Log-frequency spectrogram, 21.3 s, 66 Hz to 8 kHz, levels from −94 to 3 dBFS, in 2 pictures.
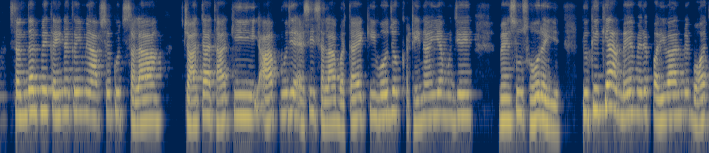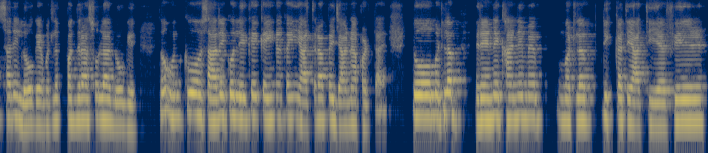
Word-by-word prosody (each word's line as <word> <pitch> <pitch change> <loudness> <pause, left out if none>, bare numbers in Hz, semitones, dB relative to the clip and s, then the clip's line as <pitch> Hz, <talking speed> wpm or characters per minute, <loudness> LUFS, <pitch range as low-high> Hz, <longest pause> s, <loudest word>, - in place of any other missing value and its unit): संदर्भ 215 +3 +3
में 235 - +5
कहीं 215 -2 +2
न 225 - -1
कहीं 225 0 +1
मैं 225 -1 -1
आपसे 200 +2 -1
कुछ 220 0 -3
सलाह 180 +1 +3 0.4
चाहता 175 +4 +3
था 175 +2 +3
कि, 205 -1 0
आप 190 +2 +3
मुझे 215 +1 0
ऐसी 200 +3 -1
सलाह 175 -3 0
बताएँ 180 +5 0
कि 210 - -3
वो 205 +2 +3
जो 225 - +2
कठिनाइयाँ 195 +5 -3
मुझे 205 0 -1 0.5
महसूस 185 +4 +1
हो 180 +3 +4
रही 175 -6 +2
है - - -4
क्योंकि 220 - -2
क्या 280 +1 +7 0.2
मैं 215 +2 +3
मेरे 225 0 -1
परिवार 200 +2 +3
में 215 0 -3
बहुत 185 +2 -1
सारे 195 0 -2
लोग 165 -1 0
हैं, 165 - +1
मतलब 180 +3 -5
15-16 185 0 0
लोग 160 -1 -3
हैं, 145 -1 -4 0.4
तो 220 +1 0
उनको 205 +2 +2
सारे 185 +2 +3
को - - +5
लेके 195 0 0
कहीं 185 0 0
न - - -5
कहीं 190 0 -2
यात्रा 165 +2 0
पे 185 - +1
जाना 165 0 -2
पड़ता 160 0 -7
है। - - -10 0.4
तो 200 0 +6
मतलब 215 +2 +1 0.2
रहने 185 +2 +3
खाने 190 0 -1
में 195 - -1 0.5
मतलब 180 0 -1 0.2
दिक्कतें 185 -2 -2
आती 160 0 -2
हैं 160 0 0
फिर 175 0 +2
190 Hz, 180 wpm, -24 LUFS, 175-205 Hz, 0.5 s, क्या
